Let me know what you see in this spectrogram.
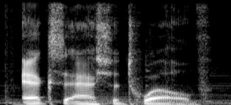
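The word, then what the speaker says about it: X Æ A-12: People struggled to pronounce it until Musk said it was X Aasha 12.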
